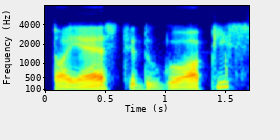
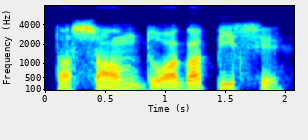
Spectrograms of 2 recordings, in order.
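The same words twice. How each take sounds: First: "długopis" with the middle syllable go stressed. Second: "długopisy" said slowly, stress moved onto pi. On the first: Teacher contrasting singular with plural, stress on go in "długopis". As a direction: lean on go in "długopis". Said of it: "a sílaba tônica". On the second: Teacher showing the plural shifts stress, onto pi in "długopisy". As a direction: draw out "długopisy", leaning on the syllable pi. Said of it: "A sílaba tônica agora é o pi". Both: Shown as a demonstration.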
